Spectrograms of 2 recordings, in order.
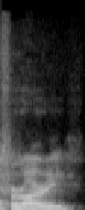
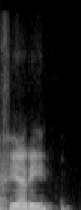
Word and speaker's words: Fieri: Anyway, it's Guy Ferrari? – Actually, yes, that is it. But apparently his name is pronounced Guy Fieri.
